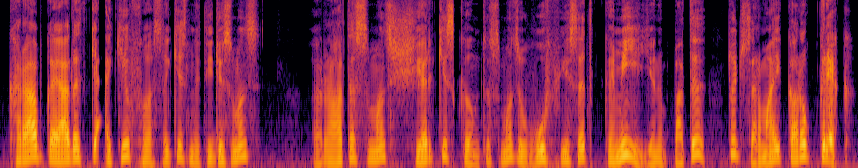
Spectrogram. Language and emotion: Kashmiri, angry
